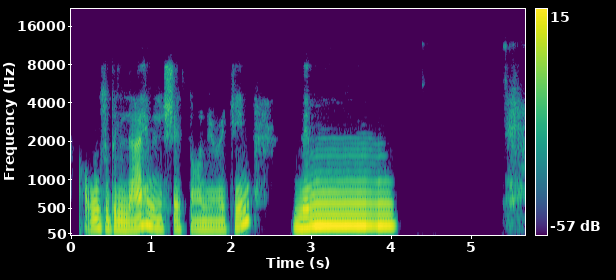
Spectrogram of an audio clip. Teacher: let me show you an example this would be m and you can feel the air coming from your nose when you say that sound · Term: sustained nasal sound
